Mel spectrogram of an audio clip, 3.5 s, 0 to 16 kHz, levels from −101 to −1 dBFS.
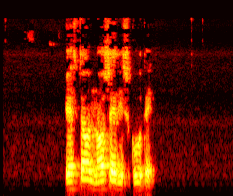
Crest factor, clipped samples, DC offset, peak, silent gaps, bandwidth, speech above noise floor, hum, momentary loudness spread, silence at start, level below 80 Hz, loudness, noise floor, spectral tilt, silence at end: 18 dB; under 0.1%; under 0.1%; -2 dBFS; none; 11.5 kHz; 56 dB; none; 11 LU; 1 s; -76 dBFS; -17 LUFS; -72 dBFS; -1.5 dB/octave; 1.25 s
